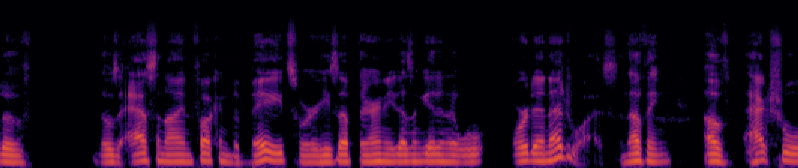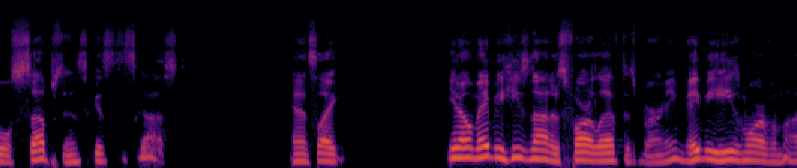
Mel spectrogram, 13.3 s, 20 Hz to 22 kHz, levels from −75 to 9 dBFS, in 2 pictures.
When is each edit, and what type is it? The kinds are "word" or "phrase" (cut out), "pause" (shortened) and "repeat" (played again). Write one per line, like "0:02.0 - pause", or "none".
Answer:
none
